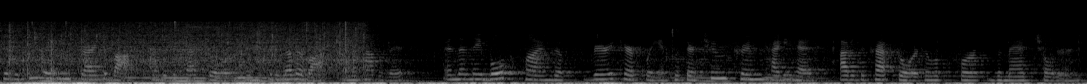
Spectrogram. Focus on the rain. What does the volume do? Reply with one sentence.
The volume of the rain goes down.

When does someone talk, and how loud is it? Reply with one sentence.
You can hear the talking from 0.0 to 10.8 s, at a steady volume.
